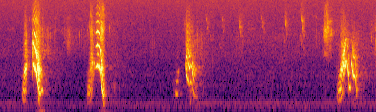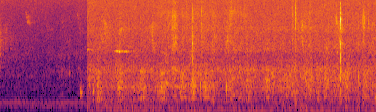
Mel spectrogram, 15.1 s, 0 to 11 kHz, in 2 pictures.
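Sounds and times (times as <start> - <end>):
lion cub calling: 9.3 - 15.0.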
